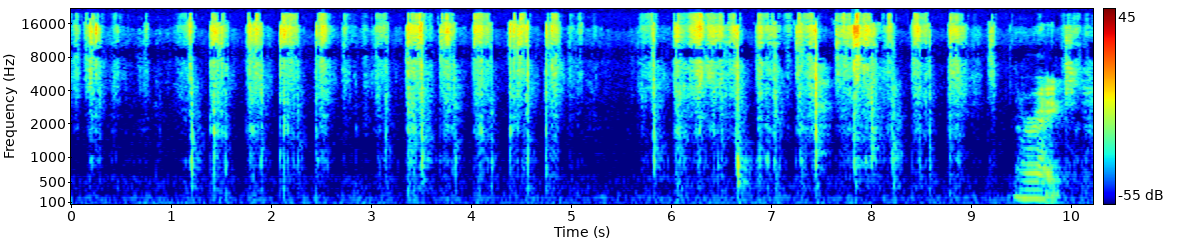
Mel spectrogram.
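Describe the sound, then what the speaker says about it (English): Oracle cards on heavy card stock are shuffled and picked by hand, a close run of rapid riffling flutters in bursts, with a short spoken phrase near the end. "I'm going to pick 3 cards here."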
